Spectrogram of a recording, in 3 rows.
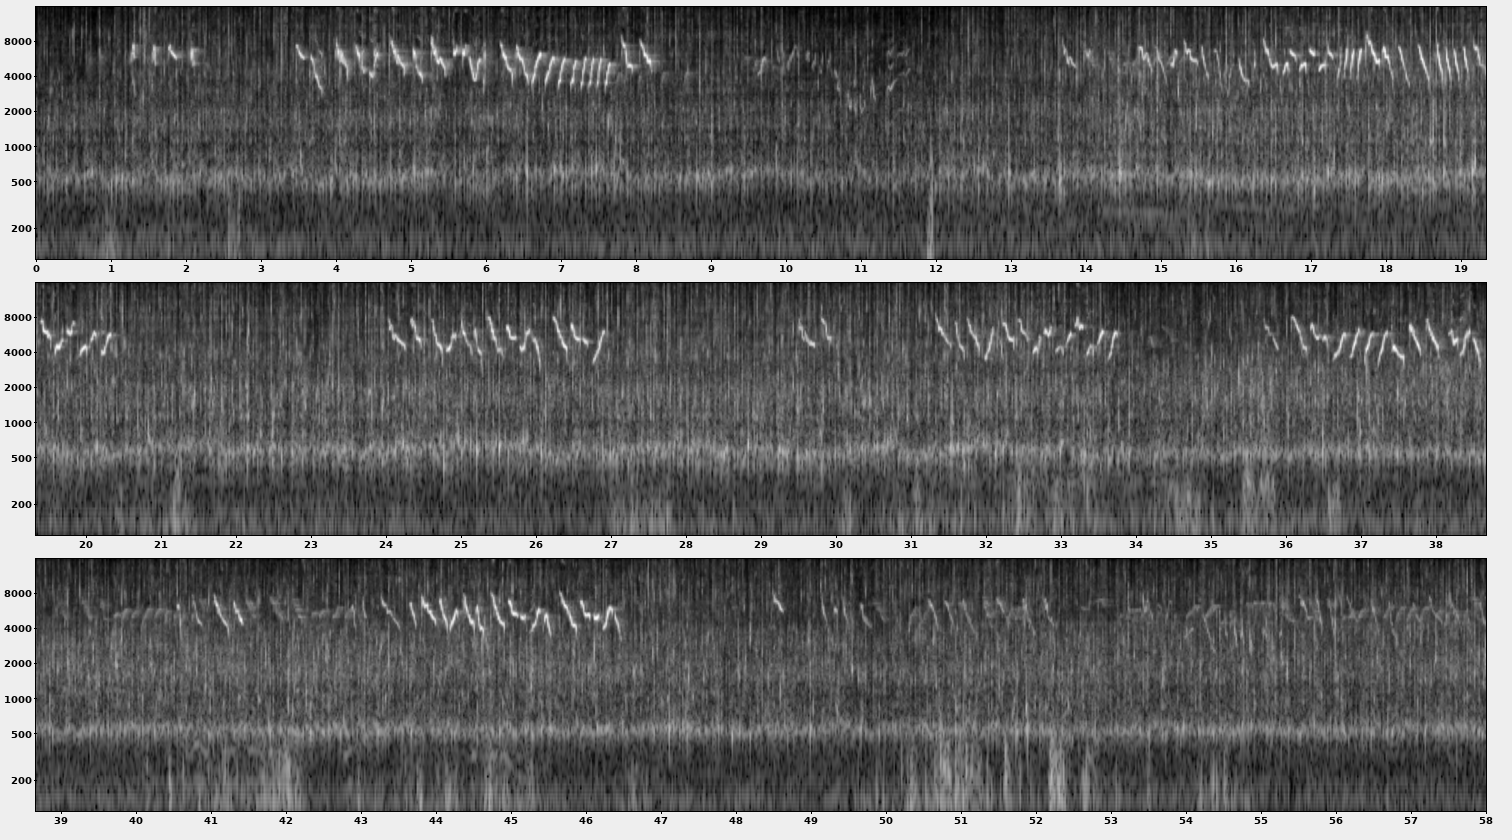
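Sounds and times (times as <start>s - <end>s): running water: 0.0s - 58.0s
bird singing high chirps: 31.3s - 34.4s, 39.6s - 46.5s.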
